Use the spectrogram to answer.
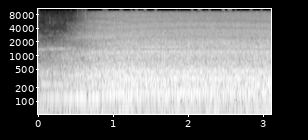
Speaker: all right fan works a little fan works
